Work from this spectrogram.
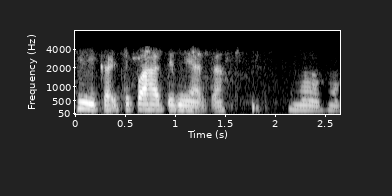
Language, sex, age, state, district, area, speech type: Marathi, female, 60+, Maharashtra, Nagpur, urban, conversation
